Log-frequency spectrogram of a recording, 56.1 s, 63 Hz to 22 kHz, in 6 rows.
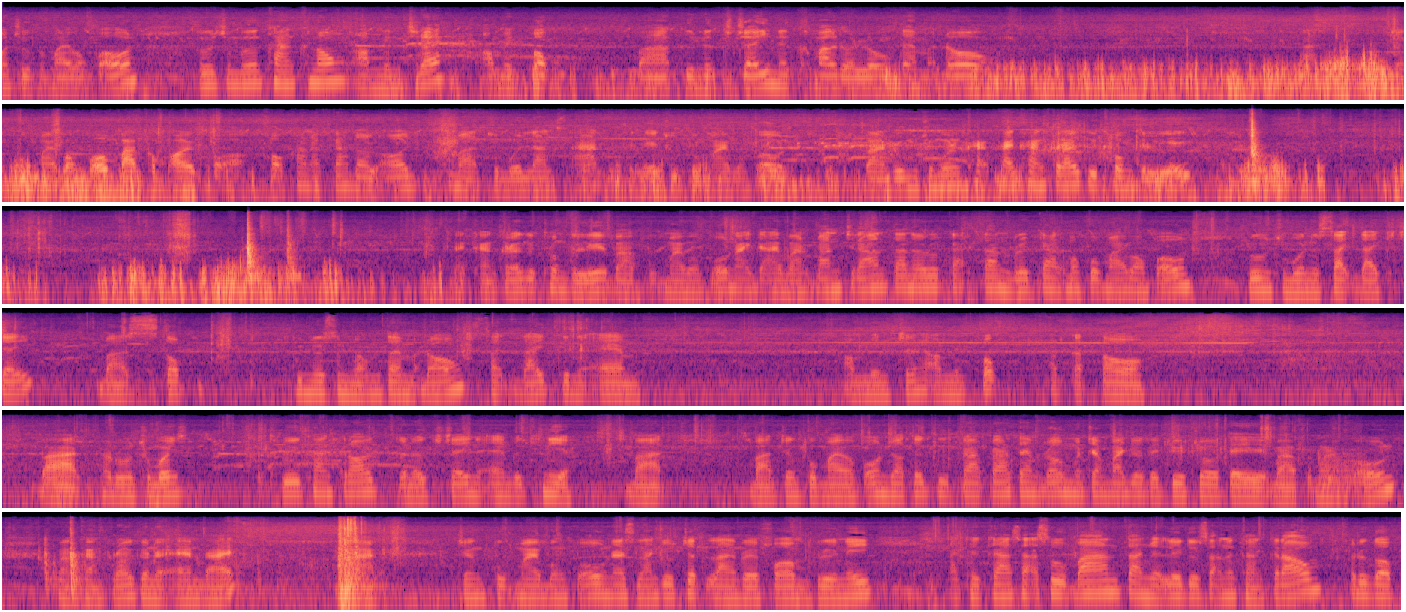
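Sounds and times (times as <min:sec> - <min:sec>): man talking: 0:00.0 - 0:06.7, 0:08.6 - 0:17.8, 0:21.6 - 0:32.4, 0:37.6 - 0:56.0.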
